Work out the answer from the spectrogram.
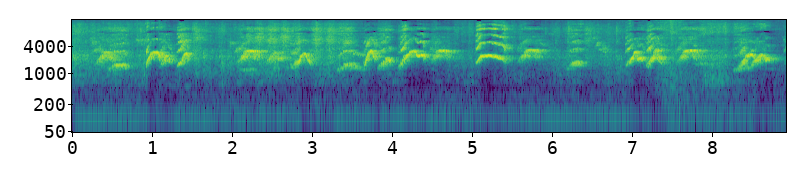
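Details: Falk budgerigar singing a steady stream of bright, squeaky chattering phrases, each burst a second or less, with quick whistled upsweeps mixed among scratchy notes.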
